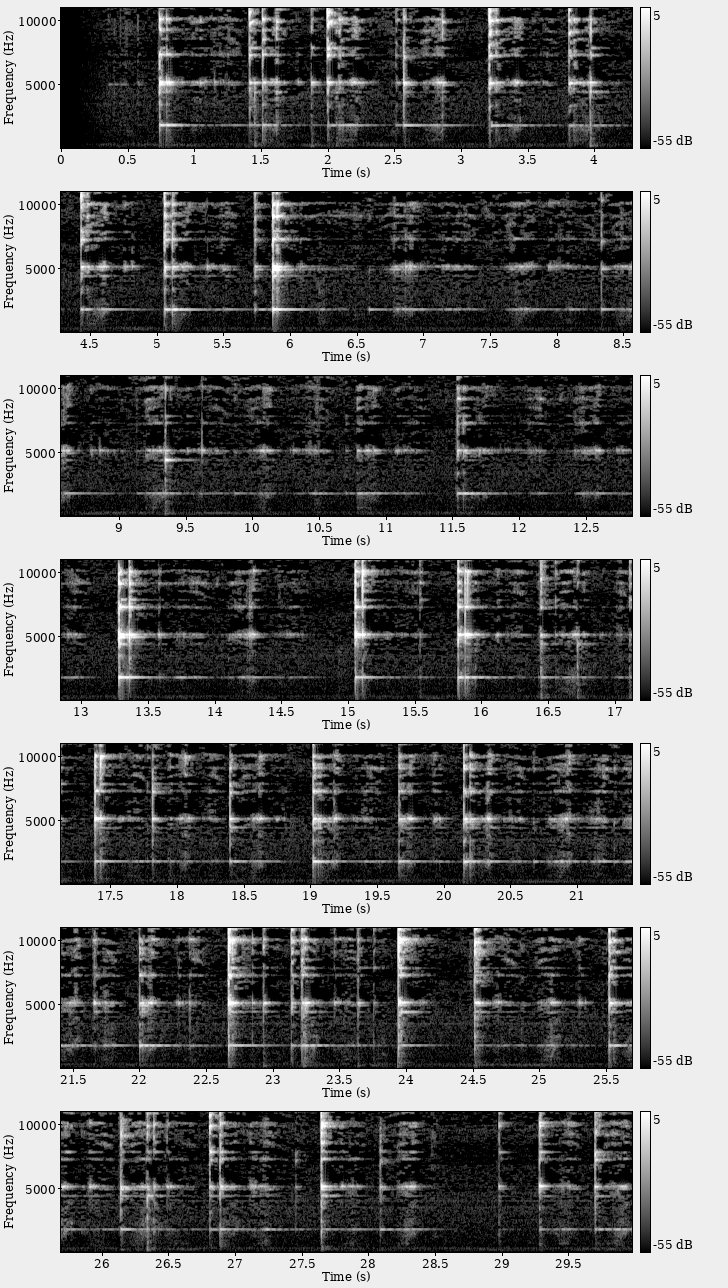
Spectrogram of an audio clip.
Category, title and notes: Sound effects > Objects / House appliances
Stirring Tea with a Spoon
A teaspoon clinking against the side of a teacup while the tea is being stirred in a circular motion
